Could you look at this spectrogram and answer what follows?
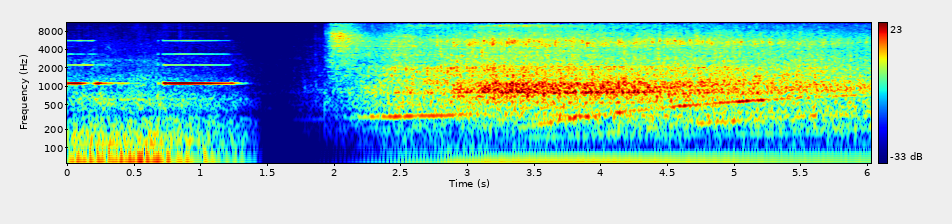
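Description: Truck sound effects. A reversing alarm beeps twice over a low engine rumble and cuts off about one and a half seconds in. After a brief silence, a truck engine runs up with a rising pitch.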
